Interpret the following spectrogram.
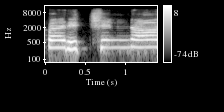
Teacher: Cha mahaprana has to be specifically said. Because cha half is also there, so we'll tend to say chinna, so it won't be correct sound.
